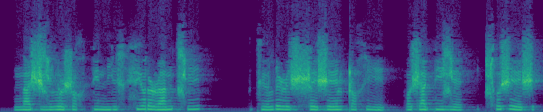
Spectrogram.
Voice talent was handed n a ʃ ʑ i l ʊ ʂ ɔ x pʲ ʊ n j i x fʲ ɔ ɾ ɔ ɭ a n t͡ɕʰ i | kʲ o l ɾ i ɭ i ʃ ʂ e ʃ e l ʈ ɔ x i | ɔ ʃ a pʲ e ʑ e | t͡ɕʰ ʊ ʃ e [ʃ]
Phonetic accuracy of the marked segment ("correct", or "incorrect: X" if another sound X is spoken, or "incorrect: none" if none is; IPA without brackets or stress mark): correct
